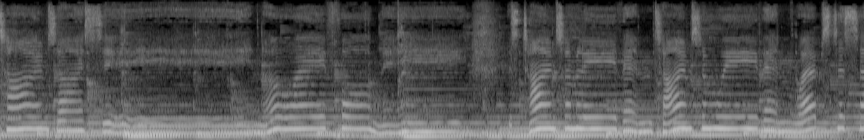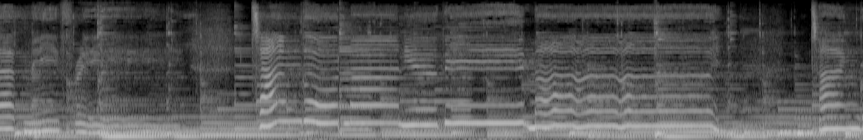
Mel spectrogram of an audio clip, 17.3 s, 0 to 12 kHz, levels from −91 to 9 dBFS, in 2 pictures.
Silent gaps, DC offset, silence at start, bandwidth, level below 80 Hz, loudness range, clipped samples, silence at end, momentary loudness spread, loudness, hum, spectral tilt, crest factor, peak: none; under 0.1%; 0 s; 11.5 kHz; -52 dBFS; 2 LU; under 0.1%; 0 s; 5 LU; -23 LUFS; none; -6.5 dB/octave; 12 dB; -10 dBFS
